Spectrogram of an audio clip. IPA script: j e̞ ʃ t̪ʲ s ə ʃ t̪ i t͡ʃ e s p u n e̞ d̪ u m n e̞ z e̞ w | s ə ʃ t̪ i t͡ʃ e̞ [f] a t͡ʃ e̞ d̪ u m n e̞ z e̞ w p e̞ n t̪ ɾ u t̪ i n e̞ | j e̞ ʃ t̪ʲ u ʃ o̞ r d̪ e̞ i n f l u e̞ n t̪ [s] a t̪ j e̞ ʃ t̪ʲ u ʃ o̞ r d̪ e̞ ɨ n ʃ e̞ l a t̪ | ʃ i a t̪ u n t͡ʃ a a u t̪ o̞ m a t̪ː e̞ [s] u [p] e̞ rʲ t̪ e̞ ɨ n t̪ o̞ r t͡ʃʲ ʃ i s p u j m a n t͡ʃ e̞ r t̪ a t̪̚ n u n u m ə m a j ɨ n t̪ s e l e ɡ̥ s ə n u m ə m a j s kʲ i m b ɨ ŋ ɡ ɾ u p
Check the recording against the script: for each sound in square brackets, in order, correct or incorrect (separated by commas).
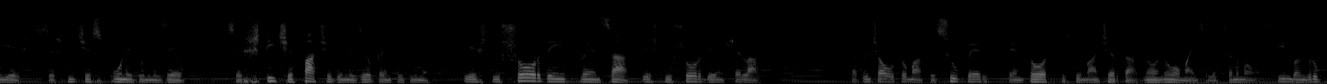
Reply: correct, correct, correct, correct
